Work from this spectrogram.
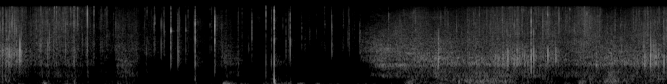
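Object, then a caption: Heap of soap flakes and chips. Bare fingertips with long nails dig into a large heap of small, multicolored dry soap flakes and chips, scooping, squeezing, crushing and rubbing handfuls. A bright, dry crinkling hiss gives way to a stretch of sharp, scattered crunches and crackles. It then settles into a steady, dense rustling crunch for the last few seconds.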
